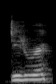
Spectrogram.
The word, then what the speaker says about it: Dieterich: And Andy Dieterich, is that your name? Did I pronounce that right? You do that on the first try. Nobody gets that right.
